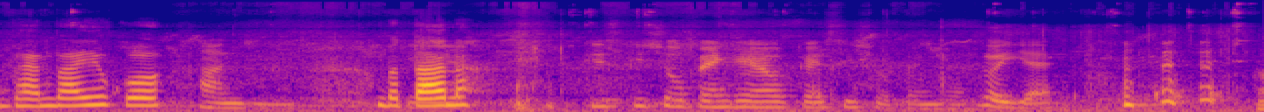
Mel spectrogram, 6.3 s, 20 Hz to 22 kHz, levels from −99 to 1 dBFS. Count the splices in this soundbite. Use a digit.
1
